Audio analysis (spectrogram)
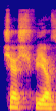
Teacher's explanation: K, ə, ş, f, i, y, y, a, t. Kəşfiyyat sözündə yə biri düşəcək. K, ə, ş, v.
